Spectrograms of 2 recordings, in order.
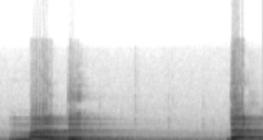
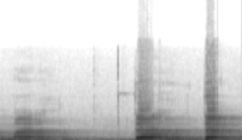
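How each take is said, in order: First: The two d sounds merge into one doubled d. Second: The two d sounds are separated by a vowel. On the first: This is the contracted form with a doubled letter. The speaker calls it right. "tetap dibaca fathah menjadi mad da" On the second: This is the underlying original form. The speaker calls it wrong. "Asalnya adalah ma da da"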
